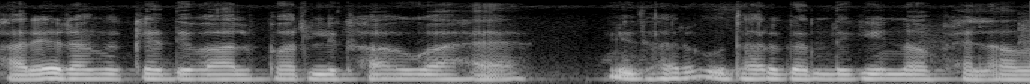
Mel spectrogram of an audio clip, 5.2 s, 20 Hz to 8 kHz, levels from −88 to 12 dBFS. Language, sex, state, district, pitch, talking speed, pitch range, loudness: Hindi, male, Jharkhand, Deoghar, 135 Hz, 150 wpm, 130-140 Hz, -17 LUFS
